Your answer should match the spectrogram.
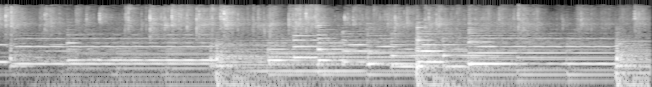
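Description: Background music, a melody with a deep bass note returning about every two seconds, over the crinkle of a thin plastic onigiri wrapper being folded by hand.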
